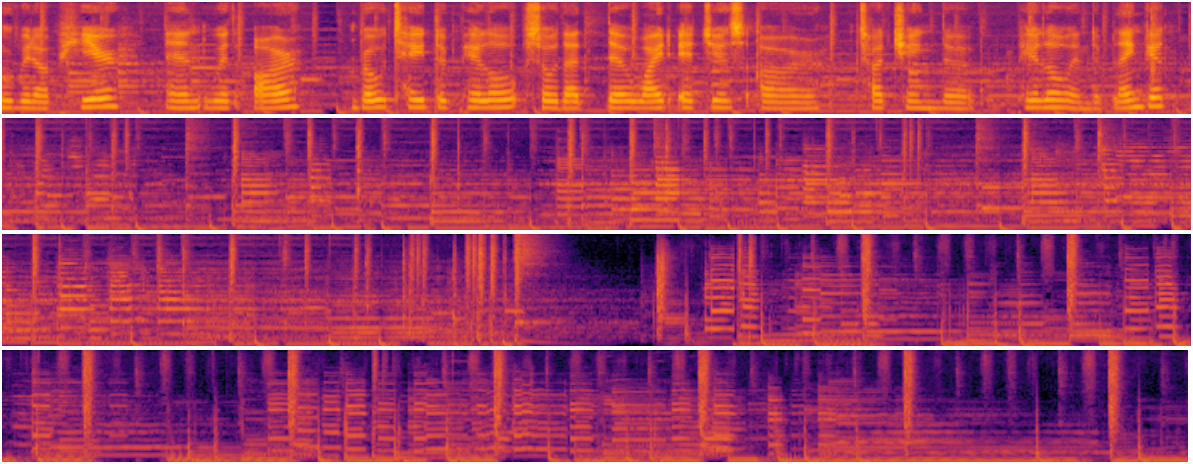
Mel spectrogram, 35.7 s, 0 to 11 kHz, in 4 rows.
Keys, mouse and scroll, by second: 1.7 g, 2.4 r, 15.8 g, 16.0 g, 17.0-19.1 scroll down 2, 19.1 KP_7, 25.6 click, 26.8-28.8 scroll down 4, 28.8-30.4 scroll down 1, 30.4-30.7 scroll down 1, 30.7-35.6 middle drag.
